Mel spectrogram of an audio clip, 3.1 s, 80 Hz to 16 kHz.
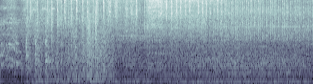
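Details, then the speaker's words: Nissan GQ Patrol 4WD after mid-trip trail maintenance: cranks briefly, catches almost instantly and settles into a smooth, even idle, revving cleanly; a healthy start, better than ever before. "Starting, stopping, revving. Yep. Smooth. It's ready to wheel."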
